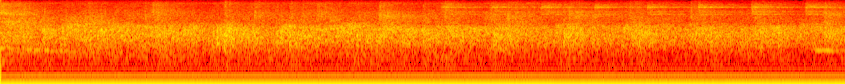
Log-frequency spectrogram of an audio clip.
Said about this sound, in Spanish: Dan palmas a Dios en esta hora. Fuerte esas palmas.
